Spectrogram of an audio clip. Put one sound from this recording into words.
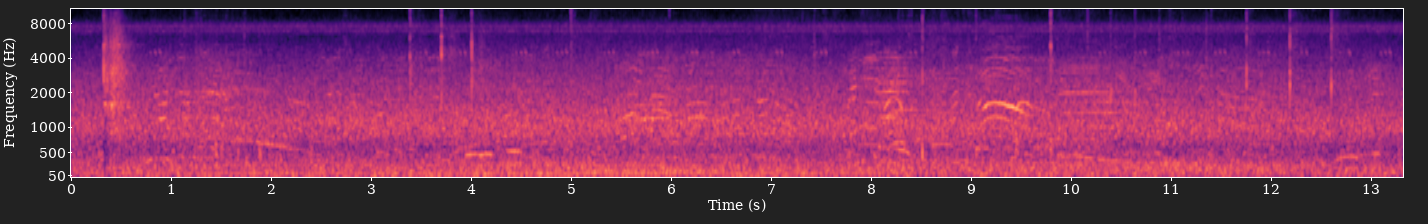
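Men and boys shout and call out across an open field.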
